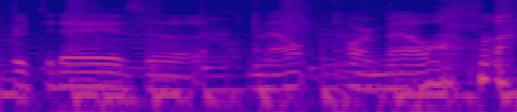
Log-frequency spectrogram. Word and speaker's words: Carmel: Last thing we're gonna do for today is the scenic drive, which is the Mount Carmel.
